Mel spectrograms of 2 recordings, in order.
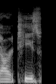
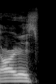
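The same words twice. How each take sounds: First: The name is said with a French Creole inflection. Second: The name is said with a plain American sound. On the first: This is how the other side of the family says it. "West Coast, we say Artis with the French Creole infliction" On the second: This is how one side of the family says it. "East Coast, we say Artis"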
